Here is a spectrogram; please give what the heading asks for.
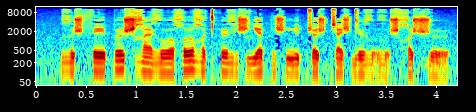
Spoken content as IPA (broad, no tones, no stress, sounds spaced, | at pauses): ɣ ɵ ʃ θ e p ɵ ʃ ʁ æ ɣ o χ u ʁ ɵ t̪ʰ ø ɣ e̤ ʃ ʎ ɛ p e̤ ʃ ɲ ø c œ ʃ c æ ʃ d ø ɣ o̰ ɣ o̰ ʃ χ ɵ ʃ ʒ ɵ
